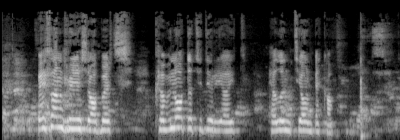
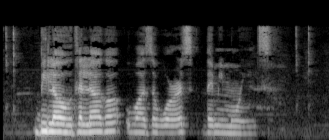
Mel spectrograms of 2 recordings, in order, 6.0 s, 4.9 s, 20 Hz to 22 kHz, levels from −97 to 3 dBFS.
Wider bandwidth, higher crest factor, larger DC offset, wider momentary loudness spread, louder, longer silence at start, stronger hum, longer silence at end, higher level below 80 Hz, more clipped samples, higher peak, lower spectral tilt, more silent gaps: first, 16.5 kHz vs 11.5 kHz; about the same, 16 dB vs 20 dB; neither; about the same, 18 LU vs 19 LU; first, -15 LUFS vs -20 LUFS; second, 0.05 s vs 0.5 s; neither; second, 0 s vs 0.9 s; about the same, -58 dBFS vs -62 dBFS; neither; about the same, 0 dBFS vs 0 dBFS; second, -3.5 dB/octave vs -5.5 dB/octave; neither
